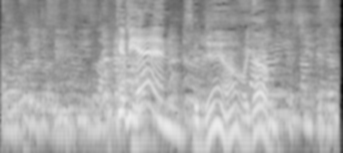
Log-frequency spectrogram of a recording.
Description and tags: I was having a last night dinner in Montréal Québec when Renaud showed me something about my new Iphone.
al, dinner, Iphone, night, Qu, Renaud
